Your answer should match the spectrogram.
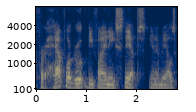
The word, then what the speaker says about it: SNP: that Mark the branches are abbreviated SNP and pronounced snip we call those branches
